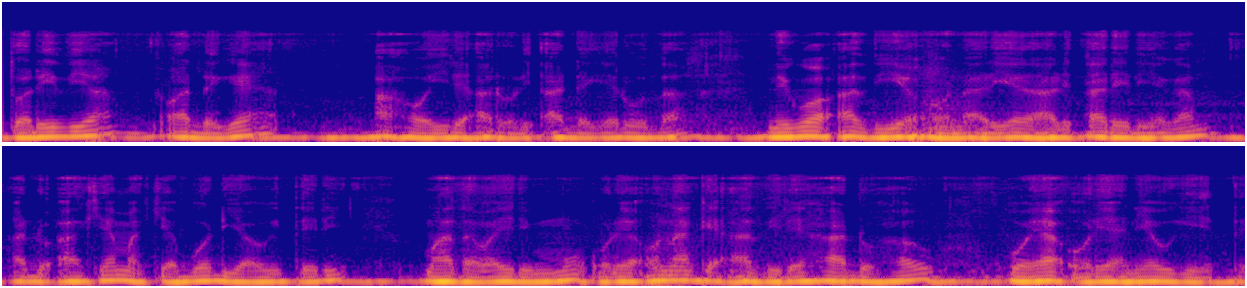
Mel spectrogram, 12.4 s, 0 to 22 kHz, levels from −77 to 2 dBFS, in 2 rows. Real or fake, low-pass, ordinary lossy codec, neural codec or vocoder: fake; none; none; vocoder, 22.05 kHz, 80 mel bands, Vocos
